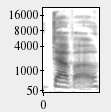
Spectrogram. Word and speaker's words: Deva: It's spelled C A O S and this is Deva, like devastation, but like the beginning of the word, that's what they call themselves.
